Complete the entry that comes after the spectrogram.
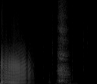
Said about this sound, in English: I want my farts to hurt!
